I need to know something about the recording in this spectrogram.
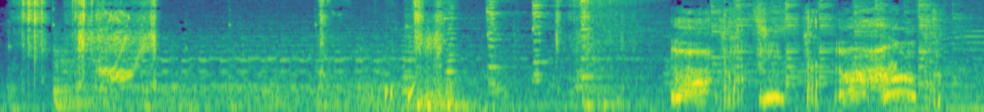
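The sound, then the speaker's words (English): Pigs grunt and let out a run of shrill, wavering squeals near the end as someone ejects into them, loud amid a busy clutter of cartoonish sound effects. “Good thing I ejected into those pigs.”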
